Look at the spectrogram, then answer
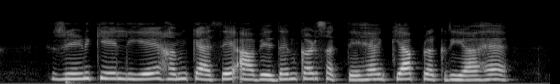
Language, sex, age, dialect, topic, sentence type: Hindi, female, 18-24, Garhwali, banking, question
